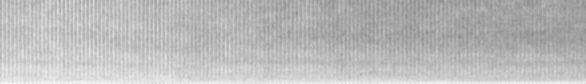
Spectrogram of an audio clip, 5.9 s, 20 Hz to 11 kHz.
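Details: Restored Jacobsen Chief 800 with new carburetor, after fitting a guard to keep the belt from flying off: single-cylinder engine thumps at an even quick beat under the deck's drone, holding steady speed; running fine.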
